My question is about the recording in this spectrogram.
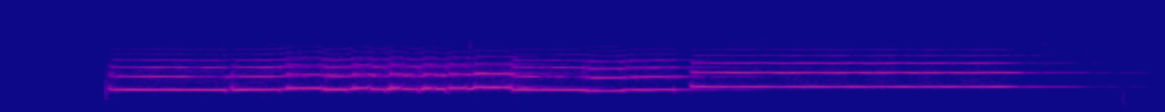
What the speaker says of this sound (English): So the opening trill could sound something like this.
